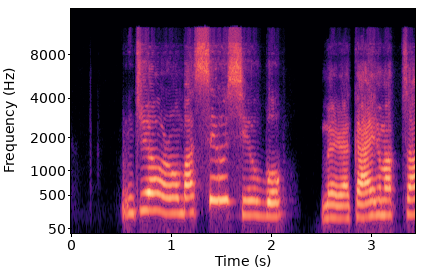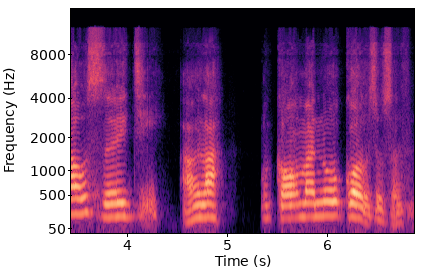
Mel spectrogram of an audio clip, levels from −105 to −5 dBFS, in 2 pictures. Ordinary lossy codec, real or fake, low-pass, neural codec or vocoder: Opus, 16 kbps; fake; 10.8 kHz; codec, 16 kHz in and 24 kHz out, 0.4 kbps, LongCat-Audio-Codec, fine tuned four codebook decoder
